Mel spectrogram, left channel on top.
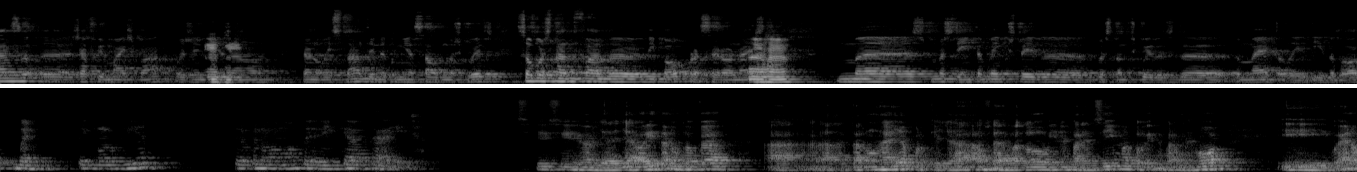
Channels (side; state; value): both; different; correlation 0.01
